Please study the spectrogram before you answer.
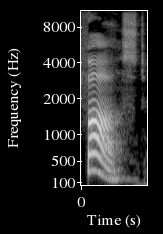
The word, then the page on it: fast: British English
